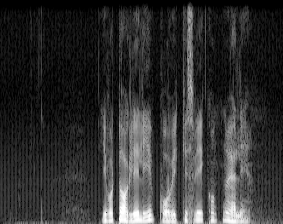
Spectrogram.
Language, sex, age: Norwegian, male, 35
